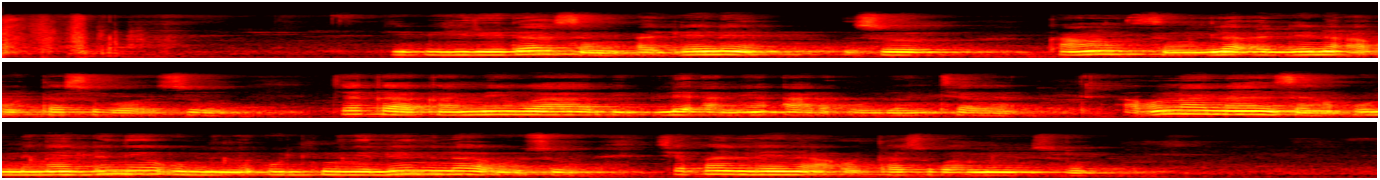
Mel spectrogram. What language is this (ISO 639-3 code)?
dga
